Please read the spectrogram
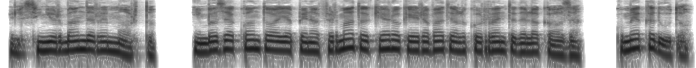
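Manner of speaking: ordinary delivery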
